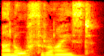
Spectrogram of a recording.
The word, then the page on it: unauthorized: British English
